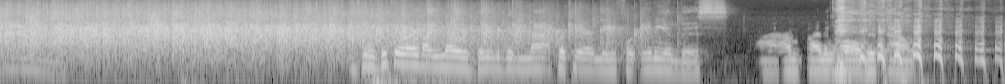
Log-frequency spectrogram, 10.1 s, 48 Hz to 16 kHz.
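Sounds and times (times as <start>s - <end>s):
crowd applauding at an engagement celebration: 0.0s - 7.0s
speech: 3.6s - 10.0s
laughter: 8.4s - 10.0s.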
